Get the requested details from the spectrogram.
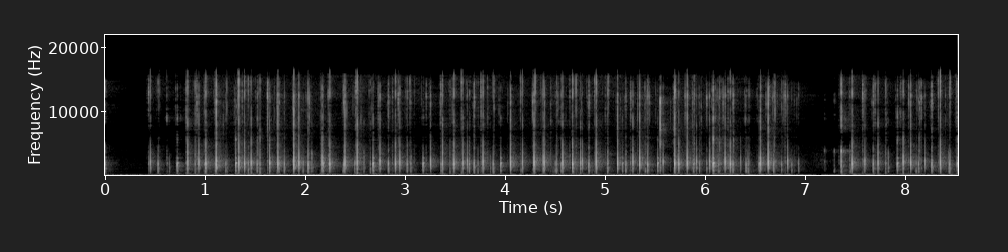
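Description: A compact 65% Zoom65 mechanical keyboard with an aluminium, foam-filled case, lubed switches and SA plastic keycaps sits on a desk mat while both hands type continuously with the fingertips. Rapid, crisp keystrokes click and clack in a steady stream, with a brief pause near the end before typing resumes.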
